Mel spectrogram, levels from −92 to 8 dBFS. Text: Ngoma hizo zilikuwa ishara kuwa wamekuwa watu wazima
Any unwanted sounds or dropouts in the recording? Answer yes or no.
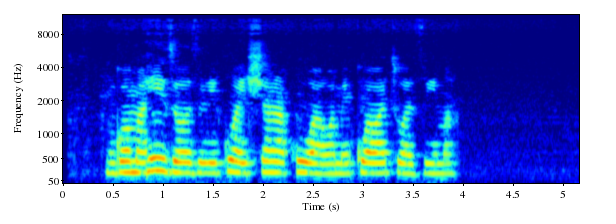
no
